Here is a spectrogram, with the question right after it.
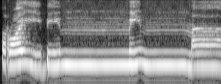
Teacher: तन्वीन आ गई है, उसके आगे है मीम, तो यहाँ पर हो रहा है इदग़ाम, इदग़ाम माल गुन्ना हो रहा है , रॉइबिम मिम्मा, यहाँ पे मीम पे शद आ गई है,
